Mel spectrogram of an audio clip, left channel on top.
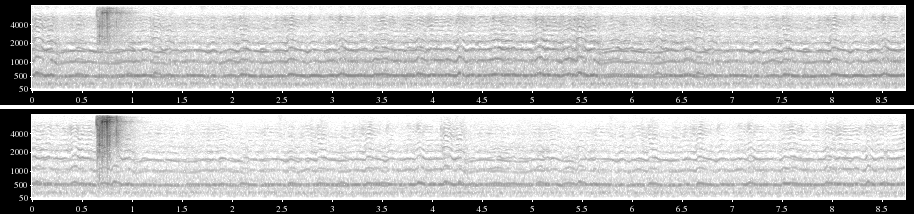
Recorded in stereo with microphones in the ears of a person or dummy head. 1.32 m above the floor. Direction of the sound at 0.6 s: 45° right (ahead or behind).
